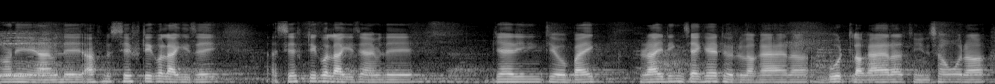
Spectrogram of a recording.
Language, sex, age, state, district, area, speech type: Nepali, male, 18-30, West Bengal, Darjeeling, rural, spontaneous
